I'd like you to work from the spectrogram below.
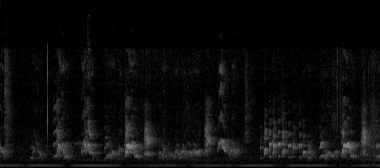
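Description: Pet bird singing by a window, a steady run of bright chirps, tweets and short warbling phrases at moderate distance, alone over a constant low electrical hum.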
